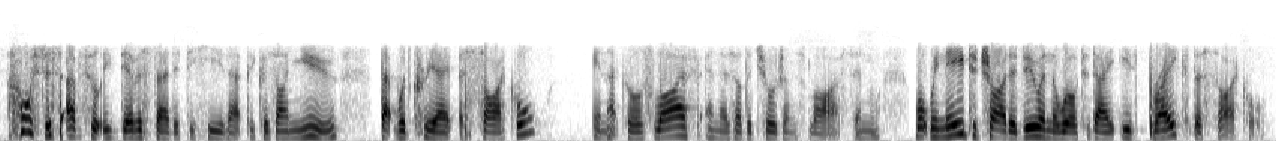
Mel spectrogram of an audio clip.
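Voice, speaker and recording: Australian man, gravelly voice over phone. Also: on the high side, no echo. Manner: earnest, measured storytelling. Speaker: guest, peace activist. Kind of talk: recounting experiences in an interview. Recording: tinny dry phone line.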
